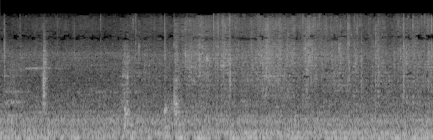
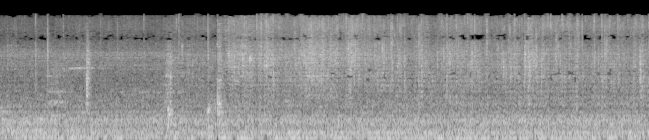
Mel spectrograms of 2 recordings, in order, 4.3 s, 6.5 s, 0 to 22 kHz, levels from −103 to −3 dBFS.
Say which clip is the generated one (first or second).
first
